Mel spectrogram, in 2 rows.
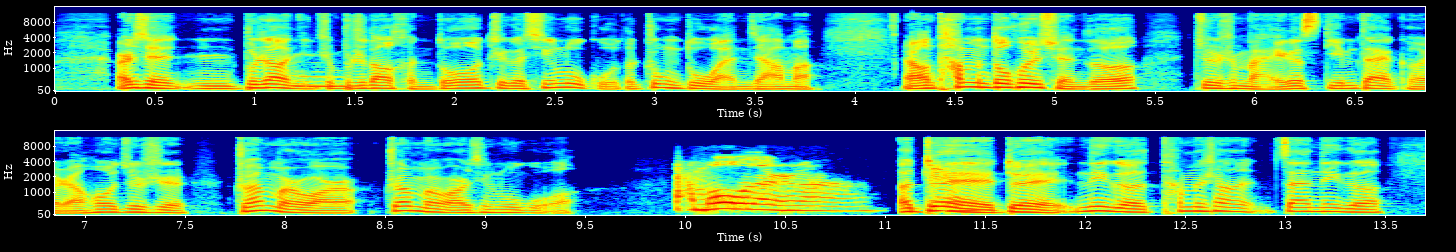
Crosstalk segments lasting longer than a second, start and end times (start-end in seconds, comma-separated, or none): none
